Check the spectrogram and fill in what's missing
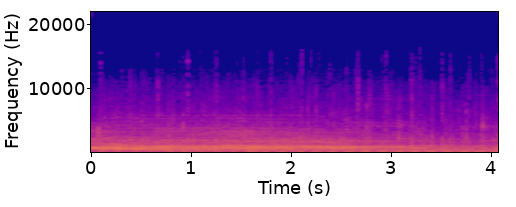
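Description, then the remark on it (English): A large audience shouts and cheers with sustained crowd noise, while an organ holds steady chords underneath throughout. “Clap your hands. Stand up on your feet and shout right now.”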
